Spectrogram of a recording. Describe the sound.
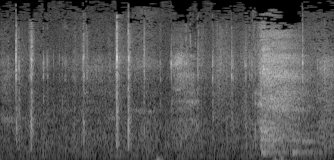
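Keys tap on a computer keyboard as a company name is typed, giving a few scattered, light clicks at an irregular pace, ending in a brief soft rustle.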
